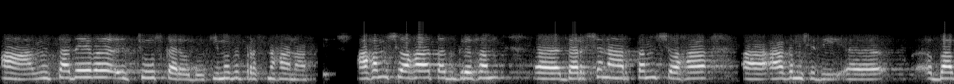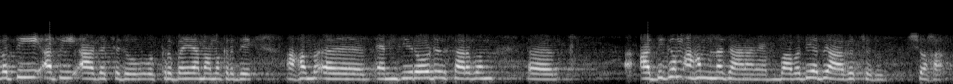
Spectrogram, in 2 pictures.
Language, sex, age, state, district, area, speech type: Sanskrit, female, 18-30, Kerala, Malappuram, urban, conversation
